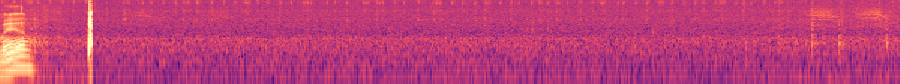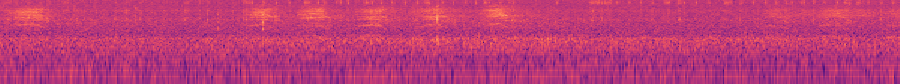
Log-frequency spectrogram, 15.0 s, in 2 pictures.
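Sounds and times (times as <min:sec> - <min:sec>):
low steady hiss: 0:00.0 - 0:15.0
faint bird calls: 0:06.7 - 0:08.1, 0:09.5 - 0:12.0, 0:13.8 - 0:15.0.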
